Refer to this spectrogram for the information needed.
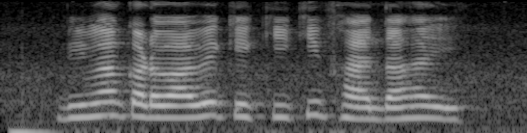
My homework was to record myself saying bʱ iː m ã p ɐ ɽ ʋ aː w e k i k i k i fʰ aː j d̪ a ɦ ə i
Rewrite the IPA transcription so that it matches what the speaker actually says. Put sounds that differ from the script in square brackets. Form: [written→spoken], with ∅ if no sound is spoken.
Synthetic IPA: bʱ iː m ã [p→k] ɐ ɽ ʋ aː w e k [i→e] k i k i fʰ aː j d̪ a ɦ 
